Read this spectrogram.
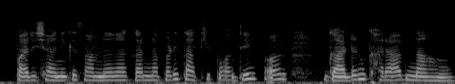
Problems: none marked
